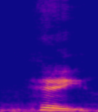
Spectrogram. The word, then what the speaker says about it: Hey: The way it's pronounced is H, like H in English, but make sure to take out air when you say H, like the word in English hunter. When you say the word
